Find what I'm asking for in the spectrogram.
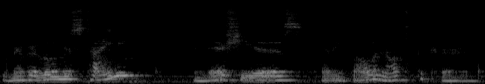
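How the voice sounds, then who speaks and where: A sweet, gentle older woman reads a storybook aloud to small children, unhurried, with little asides, in an echoey room. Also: mid-range voice, gravelly. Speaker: grandmother reading bedtime stories. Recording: echoey room, faint background noise.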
